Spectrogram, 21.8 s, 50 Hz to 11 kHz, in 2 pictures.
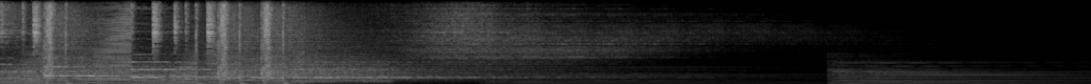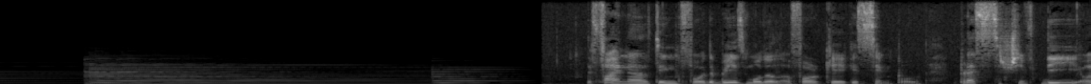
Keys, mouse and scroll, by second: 4.1 Tab, 4.5 scroll down 1, 5.1 middle click, 5.9 click, 6.4 ctrl+click, 7.5 click, 8.0 shift+click, 8.6 shift+click, 9.0 shift+click, 9.3 shift+click, 9.6 shift+click, 9.8 shift+click, 10.0 shift+click, 10.5 g, 12.0 click, 12.9 middle click, 13.2 click, 13.6-14.6 middle drag, 14.0 scroll up 2, 14.6 click, 15.2 g, 15.6 click, 15.6-16.2 middle drag, 16.0 g, 17.6 Escape, 17.6-17.9 middle drag, 17.9 drag, 18.6 g, 19.1 click, 19.2 middle click, 19.7 click, 20.0 drag, 20.3 click, 20.7 g, 21.7 Escape.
